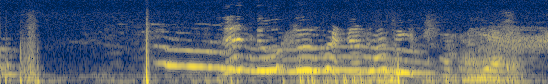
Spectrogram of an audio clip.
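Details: A short howl from Siberian Husky puppies in Lahore, Pakistan: a clear tone holding roughly level for two seconds before fading, overlapped by people chattering and a sharp knock just before it starts.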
